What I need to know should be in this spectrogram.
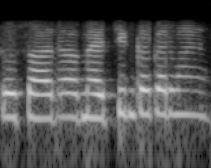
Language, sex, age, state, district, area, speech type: Hindi, female, 18-30, Uttar Pradesh, Azamgarh, urban, conversation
